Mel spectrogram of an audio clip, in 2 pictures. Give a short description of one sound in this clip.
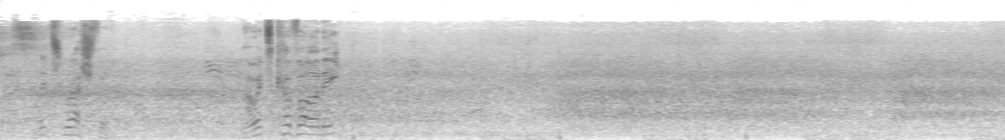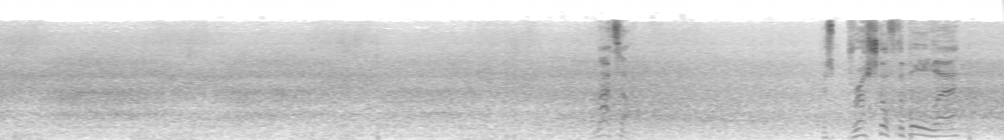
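A stadium crowd murmurs and roars steadily throughout.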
